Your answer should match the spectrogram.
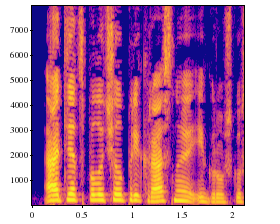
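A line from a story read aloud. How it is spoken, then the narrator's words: Plain. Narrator (Russian): сказала Ясука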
